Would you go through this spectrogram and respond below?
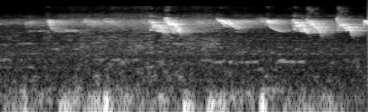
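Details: A short burst of ombyokan-style mountain white-eye song, used as training material; thin, very high, smeared descending notes over soft low thumps.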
